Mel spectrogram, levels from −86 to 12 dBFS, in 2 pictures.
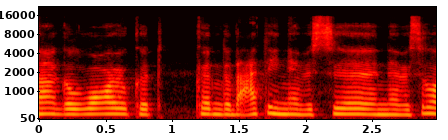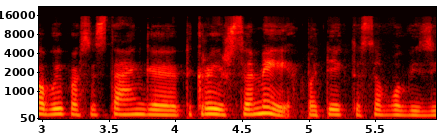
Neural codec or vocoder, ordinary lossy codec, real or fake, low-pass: none; Opus, 24 kbps; real; 14.4 kHz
